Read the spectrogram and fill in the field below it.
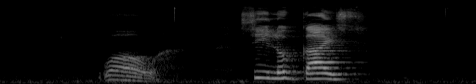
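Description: A young girl speaks close by in a high, playful voice.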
